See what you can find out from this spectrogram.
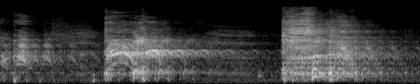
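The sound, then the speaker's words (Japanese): Harsh, raspy coughing from someone with a sore throat, in two loud bursts, each breaking into several rough, strained hacks that trail off, with a brief quieter stretch between them; no speech. “はい、いつも入れる稲妻音じゃないですよ今の、 うん、 僕の席です。 ああ、 ごめんなさい、ちょっともう最近喉が痛くて。”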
